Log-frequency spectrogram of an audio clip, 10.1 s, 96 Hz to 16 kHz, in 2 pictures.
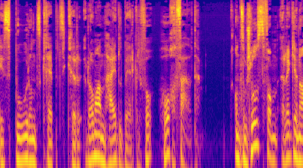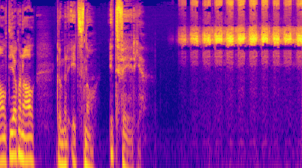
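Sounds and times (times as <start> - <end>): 
speech: 0.0 - 7.5
cicada buzzing in a rapid pulsing rhythm: 8.0 - 10.0.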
